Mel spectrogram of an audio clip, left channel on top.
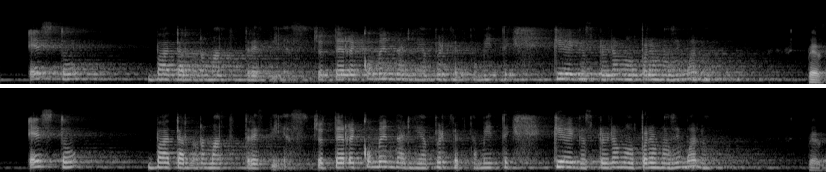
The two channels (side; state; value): both; normal; correlation 0.68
